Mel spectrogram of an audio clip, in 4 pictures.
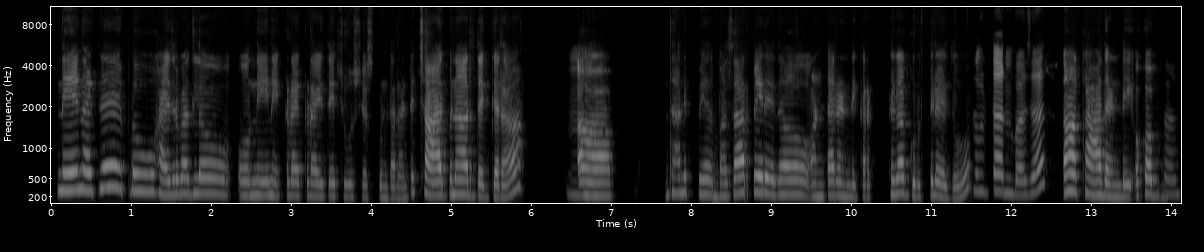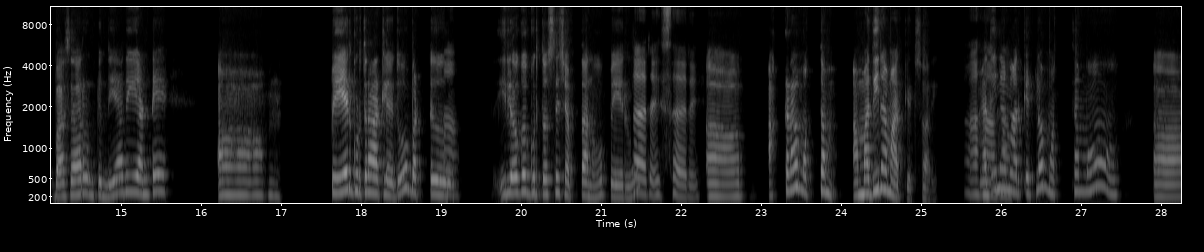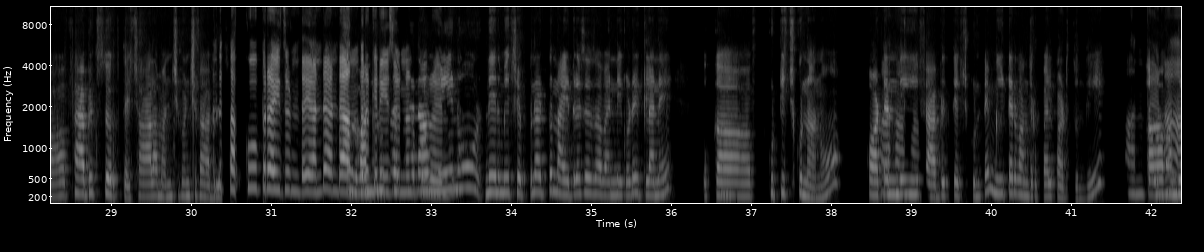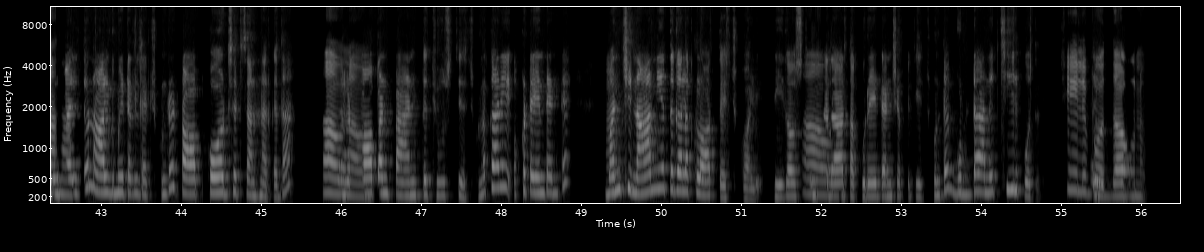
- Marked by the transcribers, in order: in English: "చూస్"; in English: "కరెక్ట్‌గ"; in English: "సారీ"; in English: "ఫ్యాబ్రిక్స్"; in English: "ఫ్యాబ్రిక్స్"; other background noise; in English: "ప్రైస్"; in English: "రీజనబుల్ రేంజ్‌ల"; in English: "నైట్ డ్రెసెస్"; in English: "ఫ్యాబ్రిక్"; in English: "టాప్ కోడ్ సెట్స్"; in English: "టాప్ అండ్ ప్యాంట్"; in English: "క్లాత్"; in English: "ఫ్రీగా"; unintelligible speech
- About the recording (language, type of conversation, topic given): Telugu, podcast, సాంప్రదాయ దుస్తులను ఆధునిక శైలిలో మార్చుకుని ధరించడం గురించి మీ అభిప్రాయం ఏమిటి?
